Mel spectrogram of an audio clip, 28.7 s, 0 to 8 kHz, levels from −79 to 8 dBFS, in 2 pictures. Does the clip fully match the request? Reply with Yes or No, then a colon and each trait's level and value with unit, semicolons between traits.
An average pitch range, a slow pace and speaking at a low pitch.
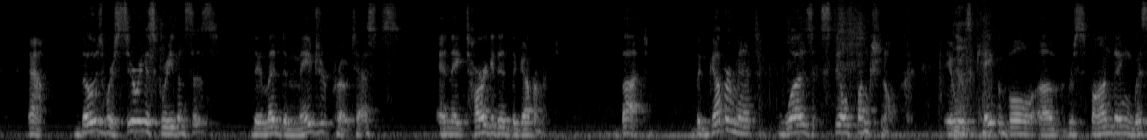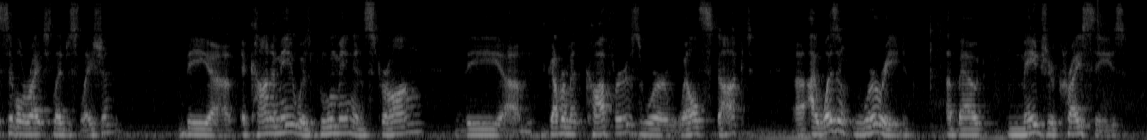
Yes: average, 3.1 semitones; slow, 105 wpm; low, 130 Hz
